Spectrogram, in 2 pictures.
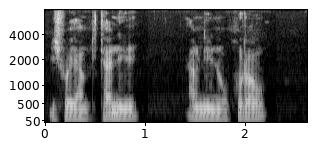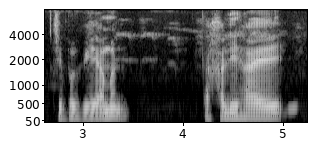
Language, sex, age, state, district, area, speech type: Bodo, male, 60+, Assam, Chirang, rural, spontaneous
